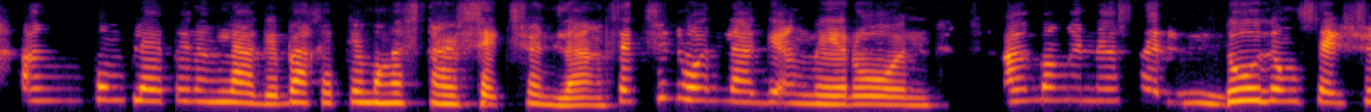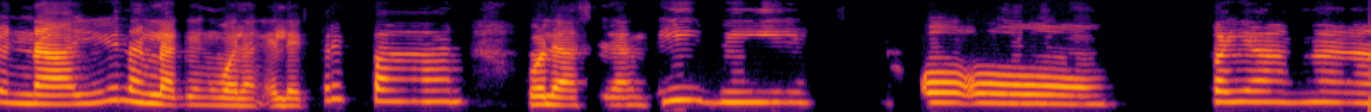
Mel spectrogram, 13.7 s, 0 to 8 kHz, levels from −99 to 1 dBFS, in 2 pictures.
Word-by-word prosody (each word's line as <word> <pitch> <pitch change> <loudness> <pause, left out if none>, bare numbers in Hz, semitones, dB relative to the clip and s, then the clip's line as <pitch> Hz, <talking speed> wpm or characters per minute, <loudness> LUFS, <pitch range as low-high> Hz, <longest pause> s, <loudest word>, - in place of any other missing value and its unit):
ang 320 0 -12
kumpleto 320 -2 -2
lang 290 -1 -5
lagi 260 -4 +1
bakit 265 -2 0
'yong 270 -1 +2
mga 260 - +3
star 245 -3 +1
section 230 -1 -3
lang. 195 0 0
Section 305 - -4
1 335 -1 0
lagi 280 -1 -2
ang 245 -1 -7
meron. 220 -3 0 0.4
Ang 300 +2 +3
mga 330 -1 -5
nasa 315 0 -10 0.4
dulong 310 0 +4
section 280 -2 0
na, 230 -1 +8
'yon 295 +4 -1
ang 260 - +3
laging 210 -1 +1
walang 190 -1 0
electric 190 - -3 0.2
fan, 295 -1 -1 0.3
wala 215 -2 +6
silang 205 -1 -5
TV. 310 -3 -2 1.0
Oo, 245 -3 +3 0.5
kaya 285 -1 +2
nga. 280 0 -2
270 Hz, 145 wpm, -23 LUFS, 230-300 Hz, 1.0 s, na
